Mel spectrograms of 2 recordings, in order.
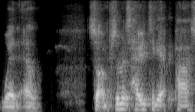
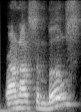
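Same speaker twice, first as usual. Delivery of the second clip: put-on Australian accent; 7 semitones higher, 4 dB louder, slower than usual. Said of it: "Gotta do an accent".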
